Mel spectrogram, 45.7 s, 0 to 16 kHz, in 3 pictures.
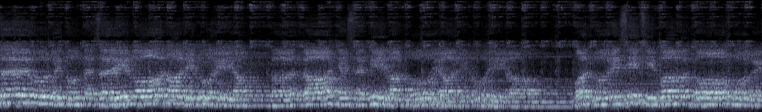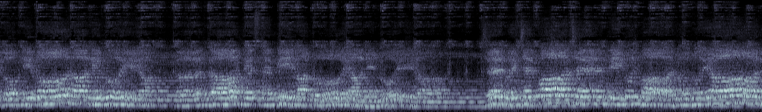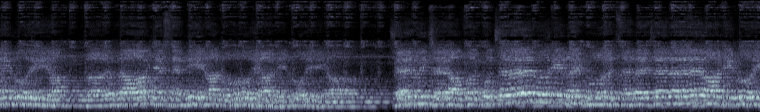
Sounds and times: Music: 0:00.0 - 0:45.6.

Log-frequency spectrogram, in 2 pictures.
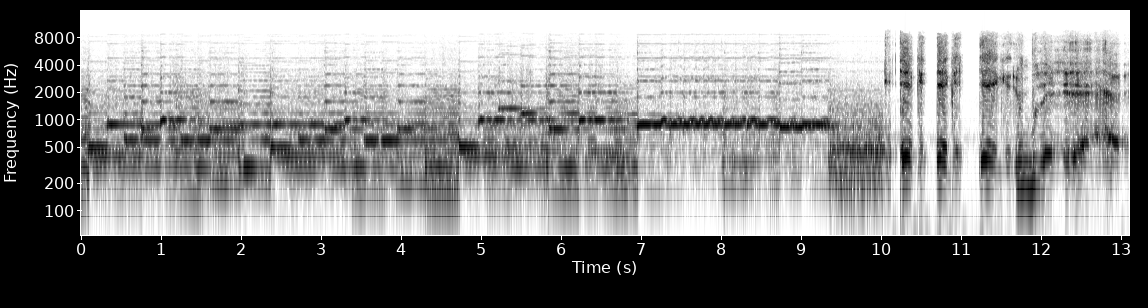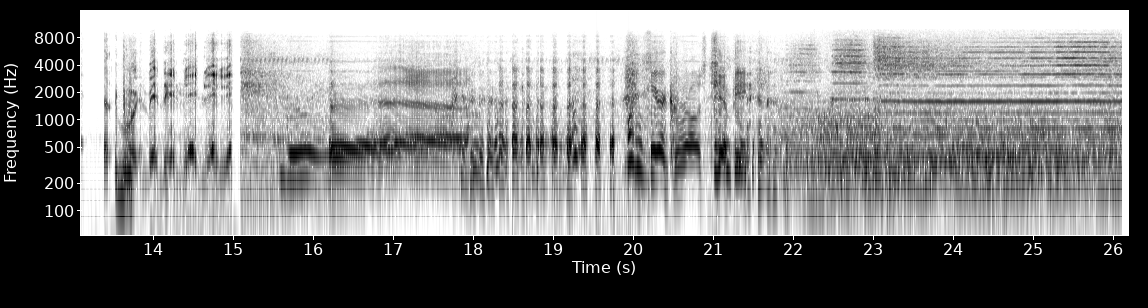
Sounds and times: Music: 0:00.0 - 0:10.0, 0:21.9 - 0:26.1
Speech: 0:10.1 - 0:15.0, 0:20.0 - 0:21.5.

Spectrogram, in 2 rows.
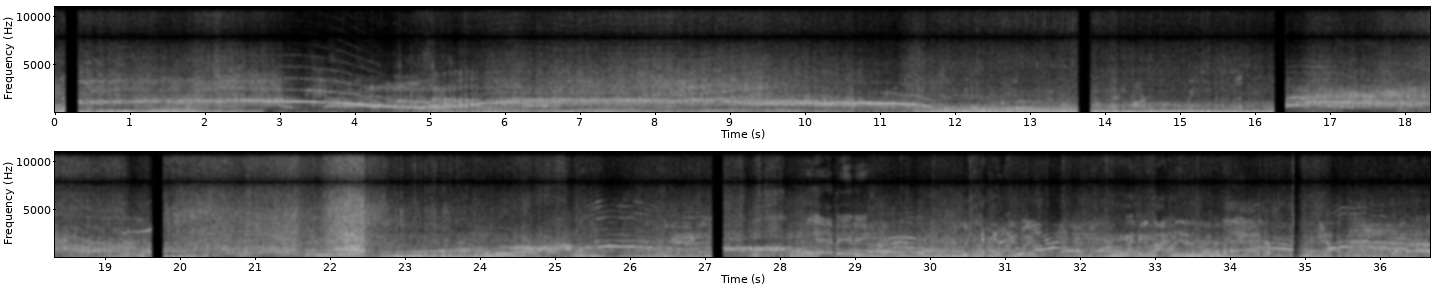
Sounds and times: Speech: 0:14.0 - 0:16.3, 0:28.3 - 0:36.6.

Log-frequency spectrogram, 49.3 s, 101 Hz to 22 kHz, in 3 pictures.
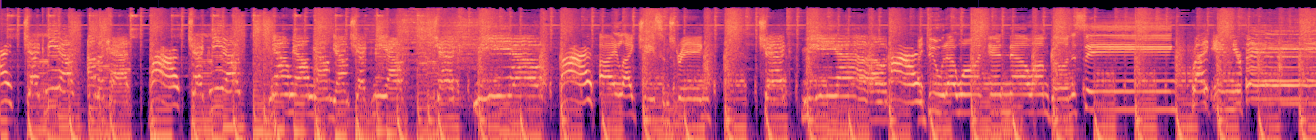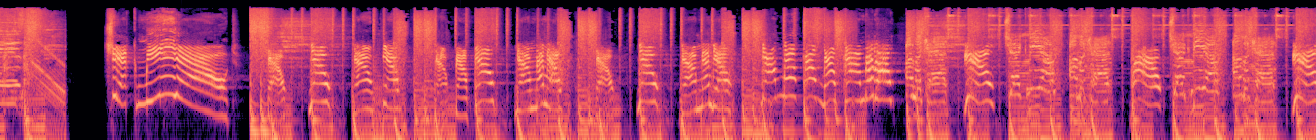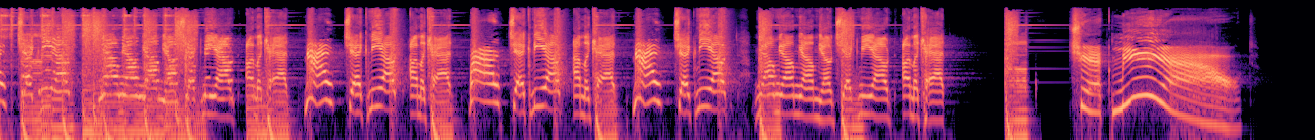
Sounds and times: Music: 0:00.0 - 0:17.4, 0:19.6 - 0:44.4, 0:45.5 - 0:45.9.

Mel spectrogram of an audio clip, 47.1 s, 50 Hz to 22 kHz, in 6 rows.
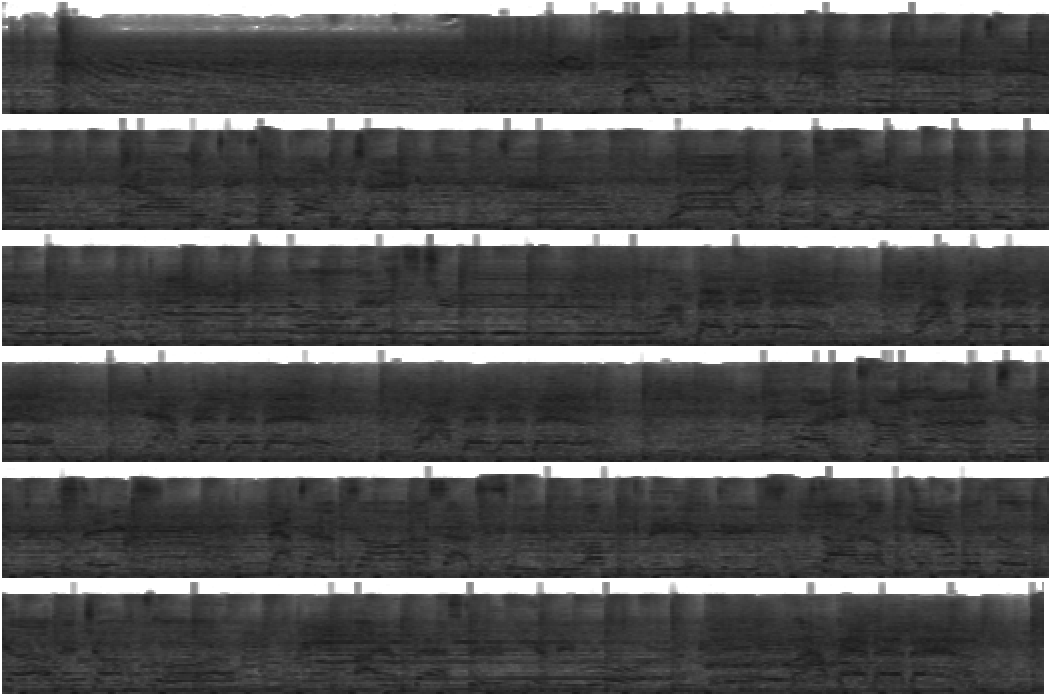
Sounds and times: Music: 0:00.0 - 0:47.0.

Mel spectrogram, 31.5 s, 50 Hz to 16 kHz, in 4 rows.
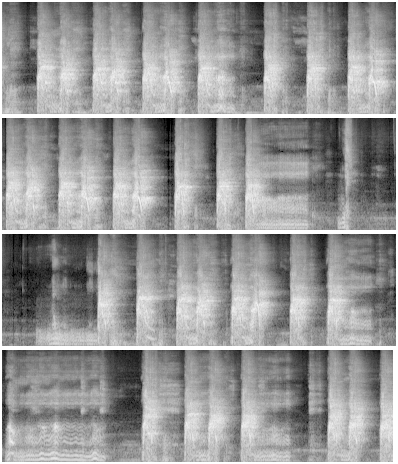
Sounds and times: Growling: 0:00.0 - 0:01.8, 0:04.2 - 0:05.2, 0:13.0 - 0:15.0, 0:16.4 - 0:19.1, 0:22.5 - 0:27.8, 0:28.7 - 0:30.6.

